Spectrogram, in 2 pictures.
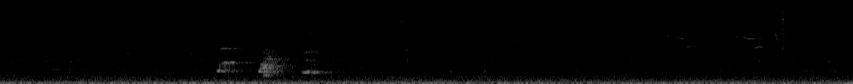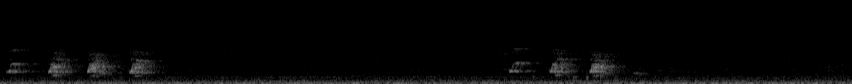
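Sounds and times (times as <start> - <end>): steady low rumble: 0.0 - 17.0
birds calling: 13.6 - 15.1.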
